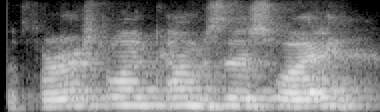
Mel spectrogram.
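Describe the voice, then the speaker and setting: A man teaching a tai chi class, giving calm, unhurried step-by-step movement cues from a distance in an echoing room. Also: high-pitched. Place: indoor group class in an echoey room, mic far off. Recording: echoey room, distant mic, dull sound.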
